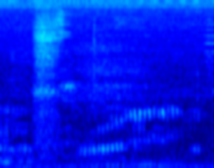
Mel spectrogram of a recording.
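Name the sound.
cat purring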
